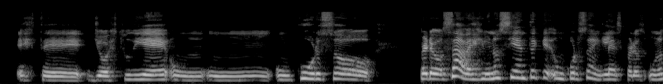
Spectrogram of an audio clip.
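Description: Against a quiet background, a woman with a high pitch talks at a moderate pace with lively intonation. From Venezuela. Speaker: actress. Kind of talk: interview. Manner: halting, many fillers and repetitions. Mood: warm, smiling. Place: home room. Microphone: video call.

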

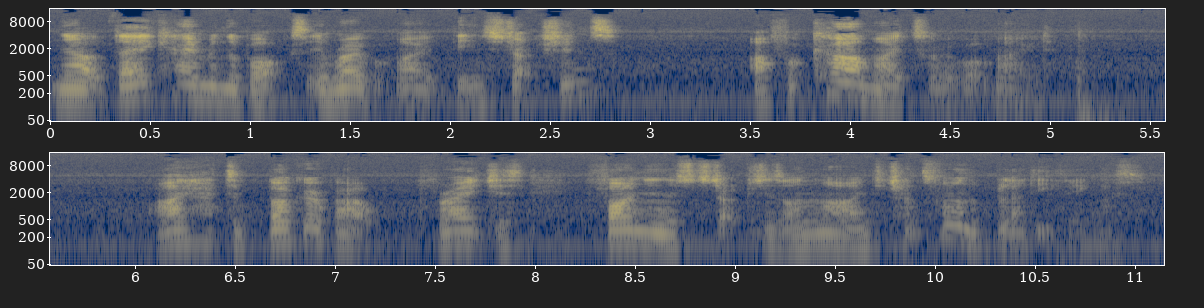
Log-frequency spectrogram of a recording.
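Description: Against light background noise, a man with a British accent talks at a moderate pace, with lively intonation and big swings in loudness. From Britain. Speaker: video blogger and toy collector. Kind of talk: angry rant, complaining about toy reissues, swearing. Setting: bedroom, webcam video, filmed at night. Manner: irritated, exasperated, rhetorical questions, rambling. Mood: annoyed, complaining. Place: home room. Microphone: webcam.

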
